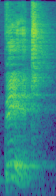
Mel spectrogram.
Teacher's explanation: But in bit, there's no velar consonants in the whole word, so it sinks down into the middle.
